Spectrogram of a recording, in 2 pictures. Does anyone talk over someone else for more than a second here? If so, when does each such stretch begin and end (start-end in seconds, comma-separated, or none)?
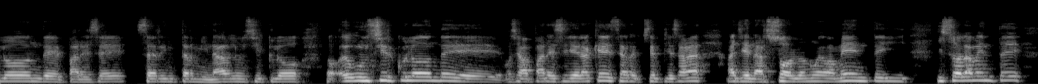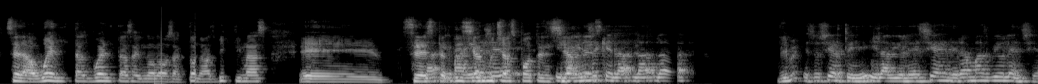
14.6-16.5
